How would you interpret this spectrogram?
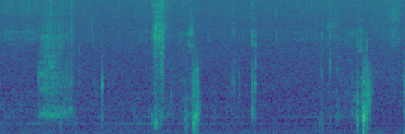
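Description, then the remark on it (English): Quiet sips of coffee: a soft slurp early on, then a few short wet gulps and mouth clicks spaced out over several seconds, with no talking. “I'm going to be sipping coffee right now.”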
